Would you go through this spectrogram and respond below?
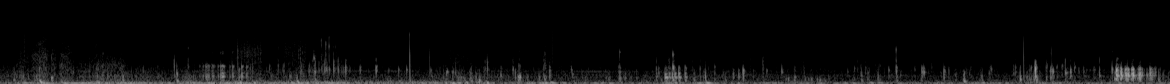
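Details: Person who had eaten almost nothing for 24 hours, then drank a lot of water and lay on their side: continuous low rumbling with bubbling gurgles and a louder growl at the end; hunger borborygmi, a normal finding.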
